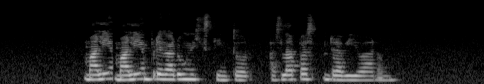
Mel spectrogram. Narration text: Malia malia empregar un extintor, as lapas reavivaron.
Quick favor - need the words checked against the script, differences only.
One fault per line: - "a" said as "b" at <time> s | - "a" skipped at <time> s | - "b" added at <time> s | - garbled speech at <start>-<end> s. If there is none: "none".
none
